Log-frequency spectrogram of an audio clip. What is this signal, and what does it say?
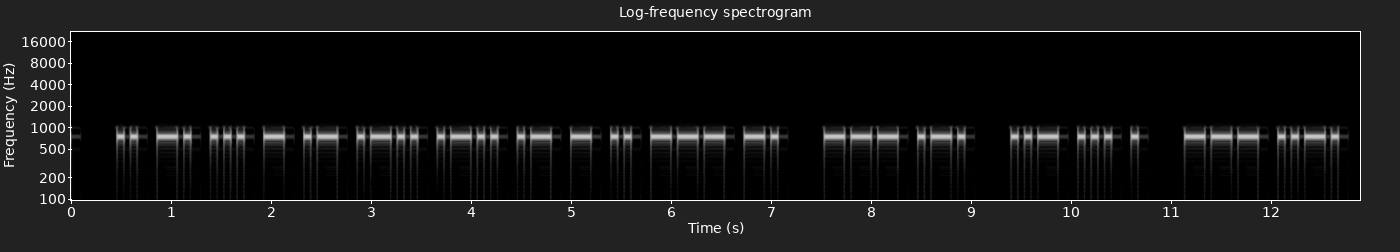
Morse code, heard as a keyed tone, about 18 wpm, 750 Hz. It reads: INSTALLATION OR USE OF
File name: Morse / 18WPM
